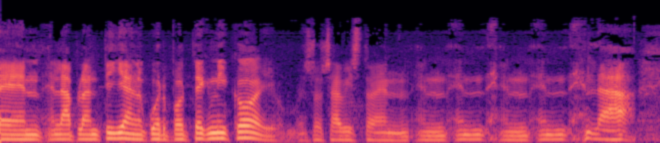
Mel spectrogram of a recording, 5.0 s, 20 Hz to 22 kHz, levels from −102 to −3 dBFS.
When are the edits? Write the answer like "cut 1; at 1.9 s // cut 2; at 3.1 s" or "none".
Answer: cut 1; at 3.7 s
